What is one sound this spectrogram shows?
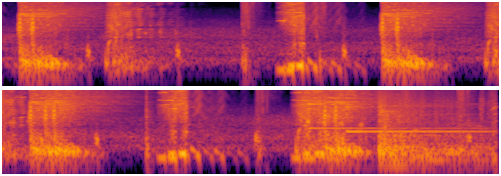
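Sharp whooshing bursts sound again and again as a small game character dashes through the air.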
